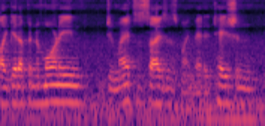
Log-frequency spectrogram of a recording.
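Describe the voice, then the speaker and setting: A man's speech carries audible room echo, with noticeable background noise also present. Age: 60s. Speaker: qigong instructor. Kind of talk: interview. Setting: in a home.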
